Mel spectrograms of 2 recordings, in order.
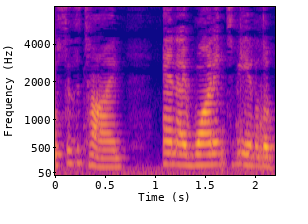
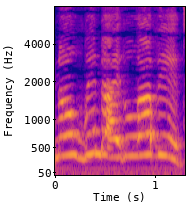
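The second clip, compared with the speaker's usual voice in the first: frantic, very high, drawn-out screaming; 12 semitones higher than usual. Retelling how she screamed at her phone while messaging Linda: retelling screaming at a phone. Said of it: "I was like screaming at it like".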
